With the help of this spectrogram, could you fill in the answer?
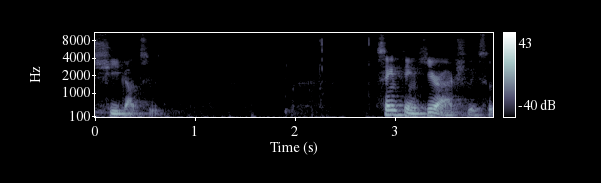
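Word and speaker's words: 四月: There are actually 2 ways to say 4 in Japanese. You say yon when you're counting, but for months of the year, the reading is shi, or that's how you pronounce it. So this is not yongatsu, it's shigatsu.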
